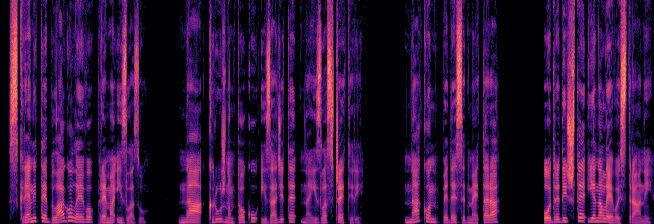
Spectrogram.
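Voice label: Serbian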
